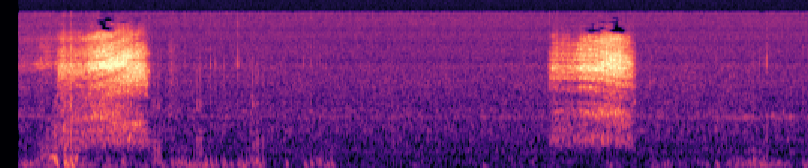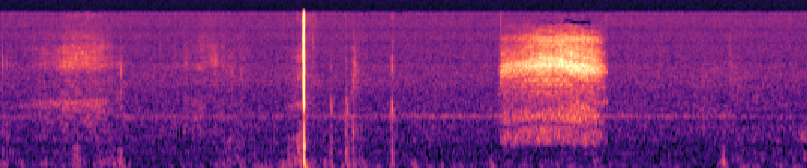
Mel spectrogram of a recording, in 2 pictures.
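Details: A Tropical screech owl, apparently indoors and following a computer mouse cursor with its eyes, gives harsh, breathy rasps about every three seconds, four in all, the last long and loud; a sharp indoor click sounds between them.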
